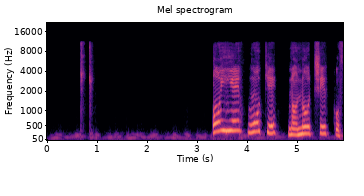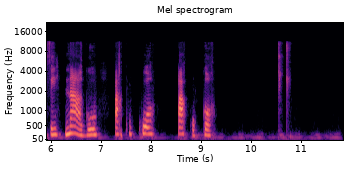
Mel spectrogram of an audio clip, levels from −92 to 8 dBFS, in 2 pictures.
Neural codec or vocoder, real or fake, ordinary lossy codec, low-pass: codec, 24 kHz, 3 kbps, HILCodec; fake; none; none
